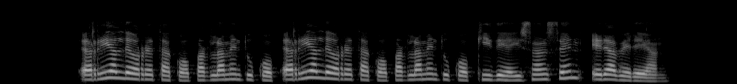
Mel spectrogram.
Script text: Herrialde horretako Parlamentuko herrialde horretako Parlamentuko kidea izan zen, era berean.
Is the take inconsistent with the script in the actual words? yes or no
no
